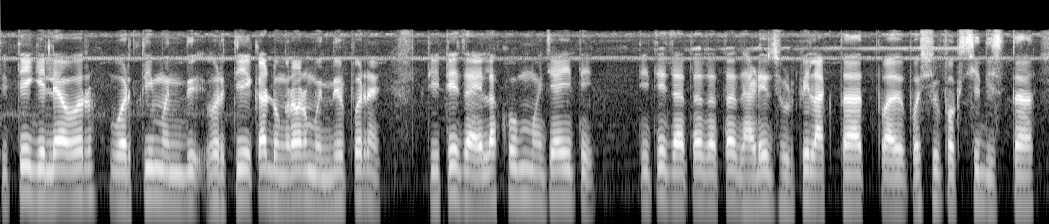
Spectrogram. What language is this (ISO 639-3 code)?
mar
